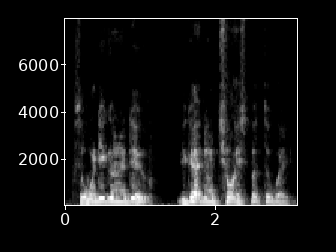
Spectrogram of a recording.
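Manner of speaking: ordinary talk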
